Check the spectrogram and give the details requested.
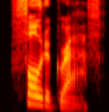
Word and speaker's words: photograph: For example, in the word photograph, we stress the first syllable, photograph. But when we add a suffix, the stress shifts, photography.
